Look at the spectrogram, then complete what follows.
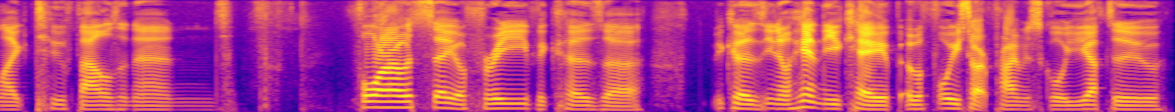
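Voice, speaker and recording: Young male vlogger from Nepal, low voice, very clear and dry, halting and full of fillers. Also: no echo, low-quality recording. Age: young adult. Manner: hesitant, many fillers and restarts. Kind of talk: rambling personal vlog.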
